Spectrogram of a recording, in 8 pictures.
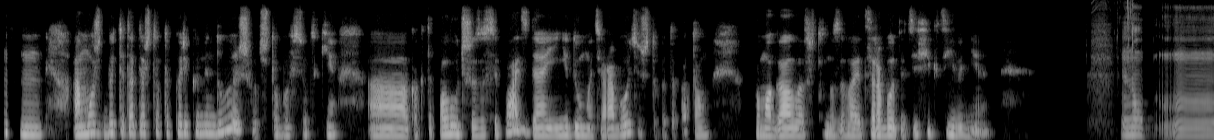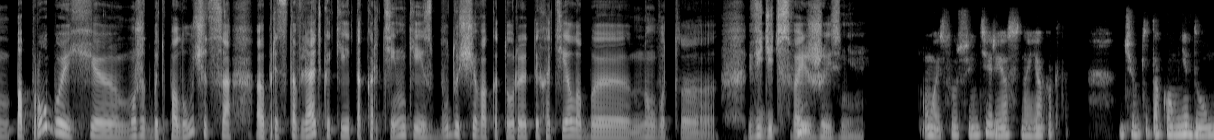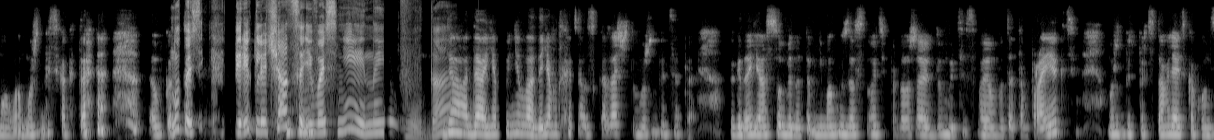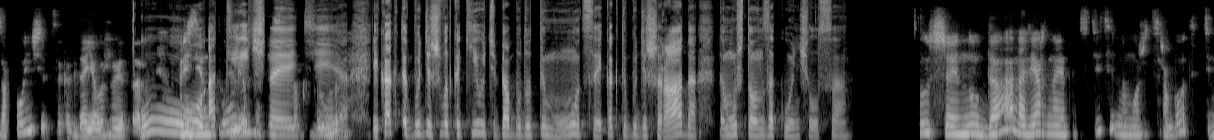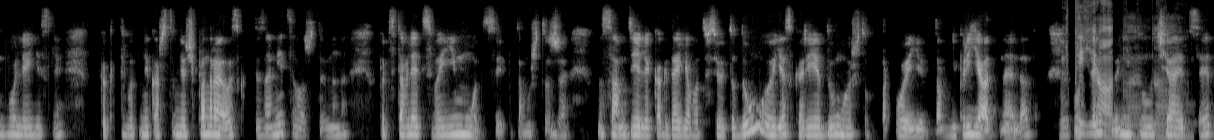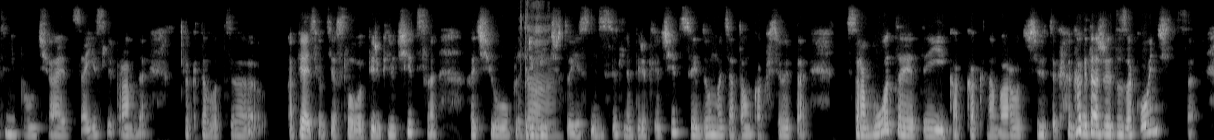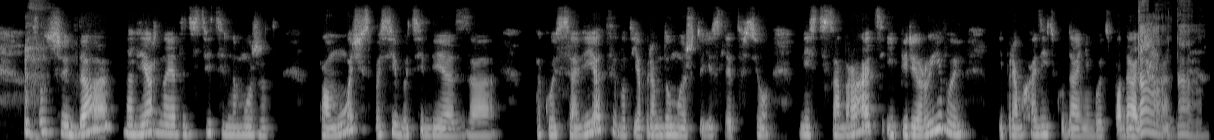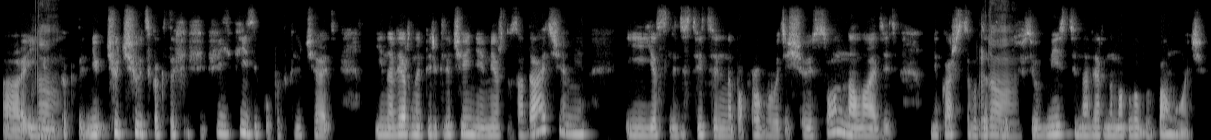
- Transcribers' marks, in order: tapping; chuckle; chuckle; chuckle; laughing while speaking: "а когда же это"
- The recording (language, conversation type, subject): Russian, advice, Как мне распределять энергию и восстановление, чтобы работать глубоко, а не распыляться?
